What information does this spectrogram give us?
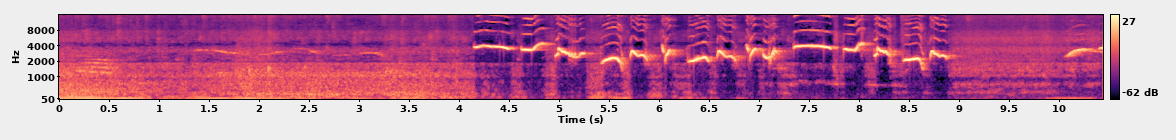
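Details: Oriental magpie-robin in full song, used to lure wild-caught birds into singing: after four seconds of low background hum, a fast run of loud whistled notes sliding up and down, with sharp overtones, then a pause and one more note.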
